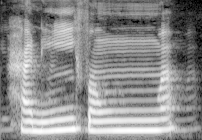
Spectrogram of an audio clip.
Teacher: ناک میں آواز لے کر جا رہے ہیں، ادغام بھی کر رہے ہیں، فا کو واو کے ساتھ بھی ملا رہے ہیں، اور غنہ بھی کر رہے ہیں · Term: غنہ پلس ادغام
